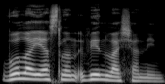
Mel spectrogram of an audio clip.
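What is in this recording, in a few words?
"вӧлаяслӧн венласянін", Komi, female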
